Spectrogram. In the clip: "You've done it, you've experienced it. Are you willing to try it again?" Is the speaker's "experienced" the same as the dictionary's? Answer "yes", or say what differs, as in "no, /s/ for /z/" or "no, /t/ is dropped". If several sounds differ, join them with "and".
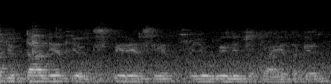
no, /t/ is dropped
